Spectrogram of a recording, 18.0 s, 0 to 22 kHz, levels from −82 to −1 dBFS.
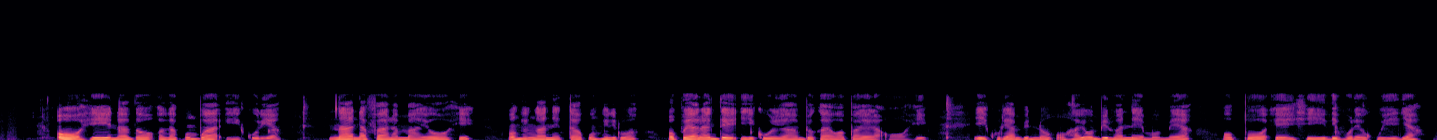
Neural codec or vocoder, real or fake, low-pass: none; real; 7.2 kHz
